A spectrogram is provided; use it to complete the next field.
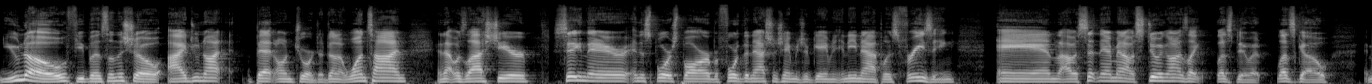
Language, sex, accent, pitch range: English, male, American, 130-160 Hz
